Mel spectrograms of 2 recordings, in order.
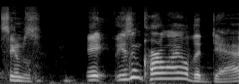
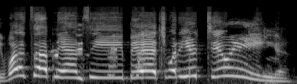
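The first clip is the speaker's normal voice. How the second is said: higher and louder, sassy gushing; campy gushing voice; 11 semitones higher, 7 dB louder than usual. Acted. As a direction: squeal it like a campy host.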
